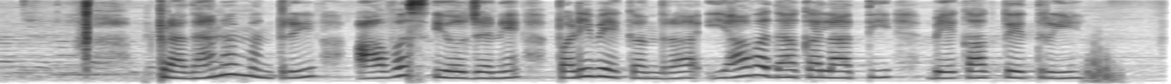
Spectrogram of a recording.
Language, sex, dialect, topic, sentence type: Kannada, female, Dharwad Kannada, banking, question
